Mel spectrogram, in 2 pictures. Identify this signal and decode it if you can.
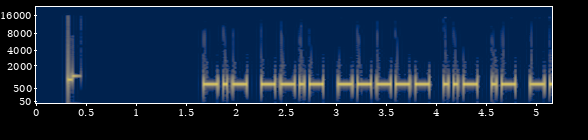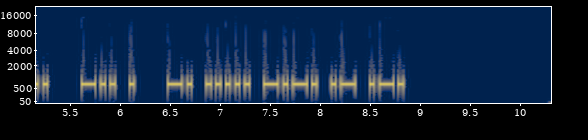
Morse code, heard as a keyed tone, about 25 wpm, 700 Hz. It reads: KQ0UAD DE N5CAR
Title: USA Callsign DE Callsign 25wpm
